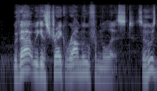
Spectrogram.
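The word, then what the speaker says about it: Ramuh: future Raiden I'm right it is ramu it's not Rama so you got you you specifically you made fun of me they say it as ramu in this game so suck it hi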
